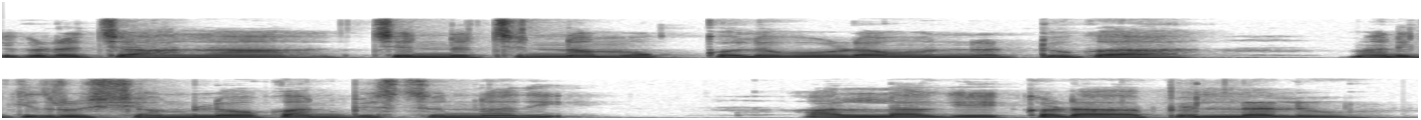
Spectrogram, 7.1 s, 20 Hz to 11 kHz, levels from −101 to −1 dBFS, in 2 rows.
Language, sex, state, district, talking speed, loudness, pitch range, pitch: Telugu, female, Andhra Pradesh, Krishna, 60 wpm, -15 LUFS, 195-210 Hz, 205 Hz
